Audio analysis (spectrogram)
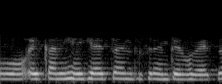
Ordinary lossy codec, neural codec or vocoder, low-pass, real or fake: AAC, 32 kbps; none; 3.6 kHz; real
